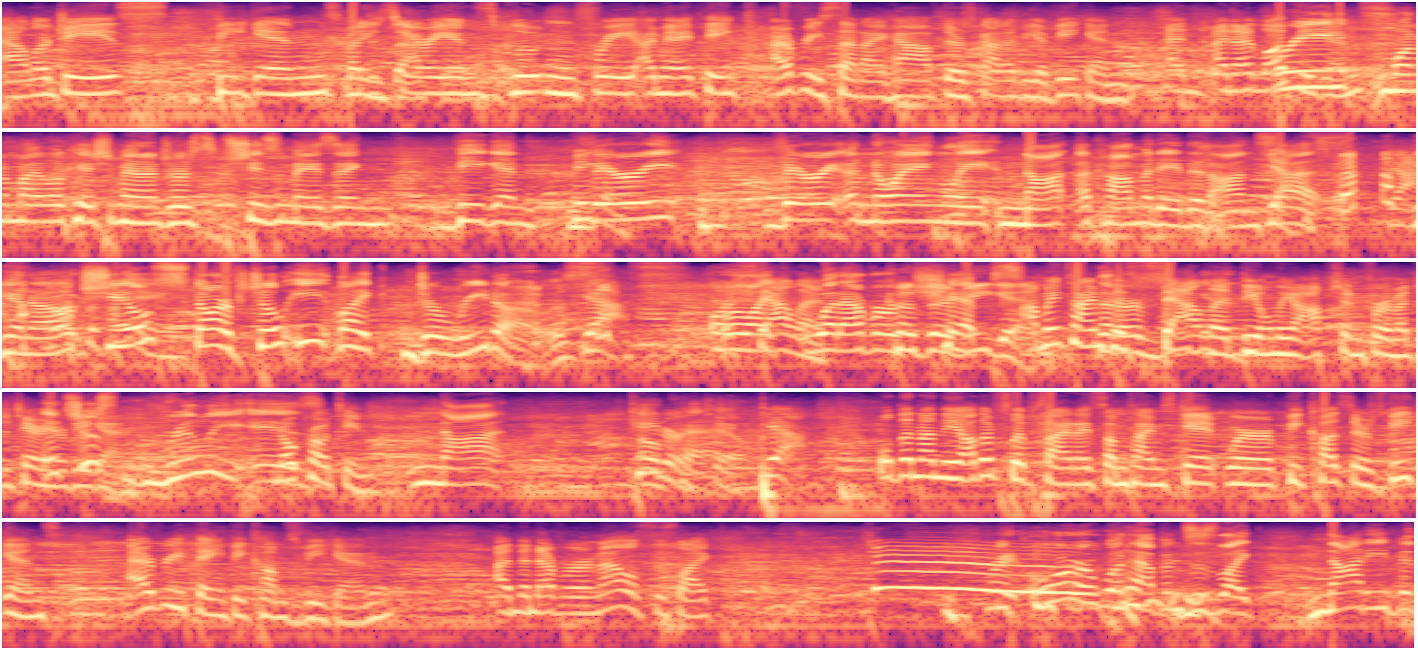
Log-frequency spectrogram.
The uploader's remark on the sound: We're live at the Arrogant Frog Bar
